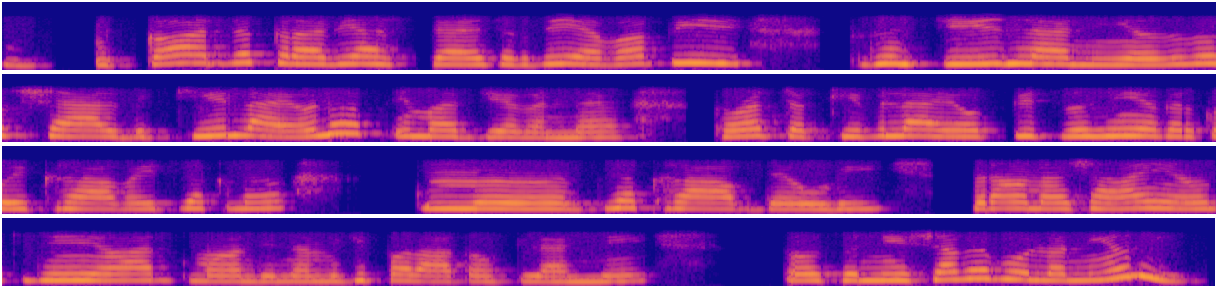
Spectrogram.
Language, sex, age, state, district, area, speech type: Dogri, female, 18-30, Jammu and Kashmir, Udhampur, rural, conversation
